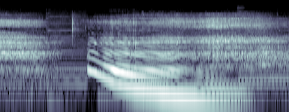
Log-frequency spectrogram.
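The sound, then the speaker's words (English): A voice imitates a long, drawn-out yawn, one clear vocal sigh that starts fairly high and slides steadily downward over about two seconds, moderately loud, with no other talking. “The little wheelchair yawned”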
